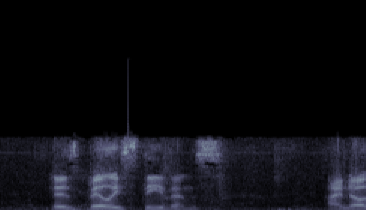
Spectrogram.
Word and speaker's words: Stevens: My name is Billy Stevens. I know it's pronounced Steffens, but you know what?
